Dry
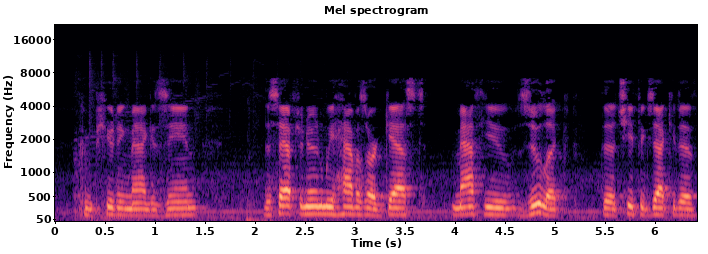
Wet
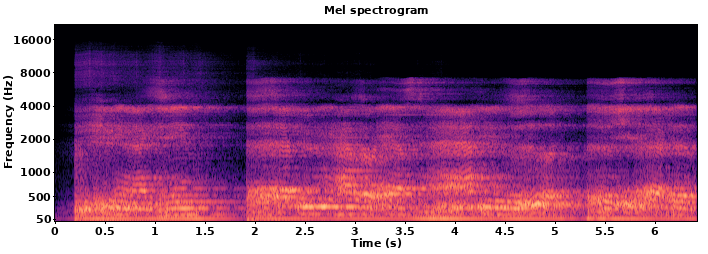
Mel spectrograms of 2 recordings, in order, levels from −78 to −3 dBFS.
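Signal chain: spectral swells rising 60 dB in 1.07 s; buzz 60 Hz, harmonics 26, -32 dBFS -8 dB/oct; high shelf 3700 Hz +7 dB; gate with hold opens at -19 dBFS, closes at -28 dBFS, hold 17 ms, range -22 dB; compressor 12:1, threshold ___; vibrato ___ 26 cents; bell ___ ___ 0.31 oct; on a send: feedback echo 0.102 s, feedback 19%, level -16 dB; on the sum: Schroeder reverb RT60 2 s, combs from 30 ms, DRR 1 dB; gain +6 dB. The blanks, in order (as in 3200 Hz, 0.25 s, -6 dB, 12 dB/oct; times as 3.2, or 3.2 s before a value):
-24 dBFS, 3.4 Hz, 5200 Hz, -12 dB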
